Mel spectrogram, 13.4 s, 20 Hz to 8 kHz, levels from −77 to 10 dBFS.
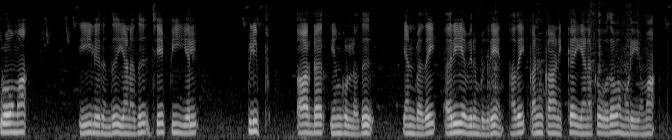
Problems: none marked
